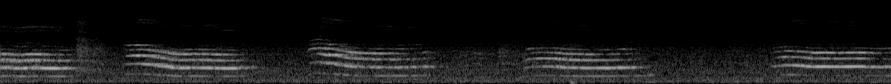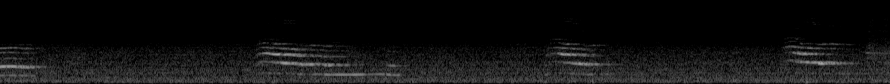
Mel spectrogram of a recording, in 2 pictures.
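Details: Cat mating call indoors: a series of eight drawn-out, wavering meows, each rising then bending downward, repeated every two to three seconds with quiet gaps between, in a small quiet room.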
